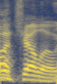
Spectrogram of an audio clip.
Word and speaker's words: Monticello: We've been mispronouncing that name the entire episode, Monticello? By the way. – Was it Monticello? – Monticello, yeah. Monticello. I'm not Italian, dude.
